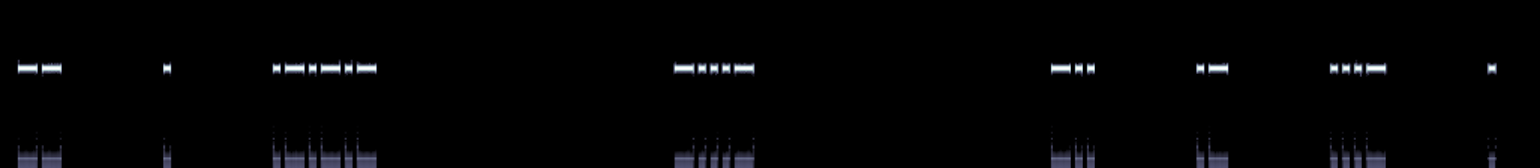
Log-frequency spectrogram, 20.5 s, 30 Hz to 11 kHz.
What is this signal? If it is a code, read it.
Morse code, heard as a keyed tone, about 15 wpm, spaced as for 5 wpm, 1000 Hz. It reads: ME. <BT> DAVE
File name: qotdfiles / 5wpm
